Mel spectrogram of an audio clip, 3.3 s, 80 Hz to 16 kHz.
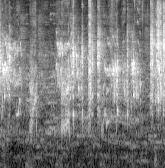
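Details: Several budgerigars, May 2, 2023, giving bursts of scratchy warbling and squawks separated by short quieter gaps, the notes rough and high.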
